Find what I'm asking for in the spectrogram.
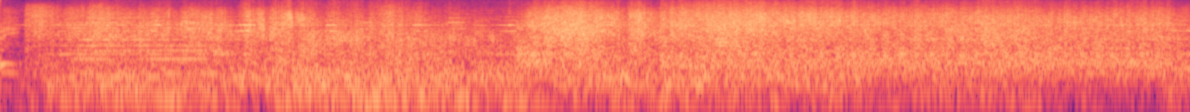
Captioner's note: bombs exploding; guns firing rapidly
